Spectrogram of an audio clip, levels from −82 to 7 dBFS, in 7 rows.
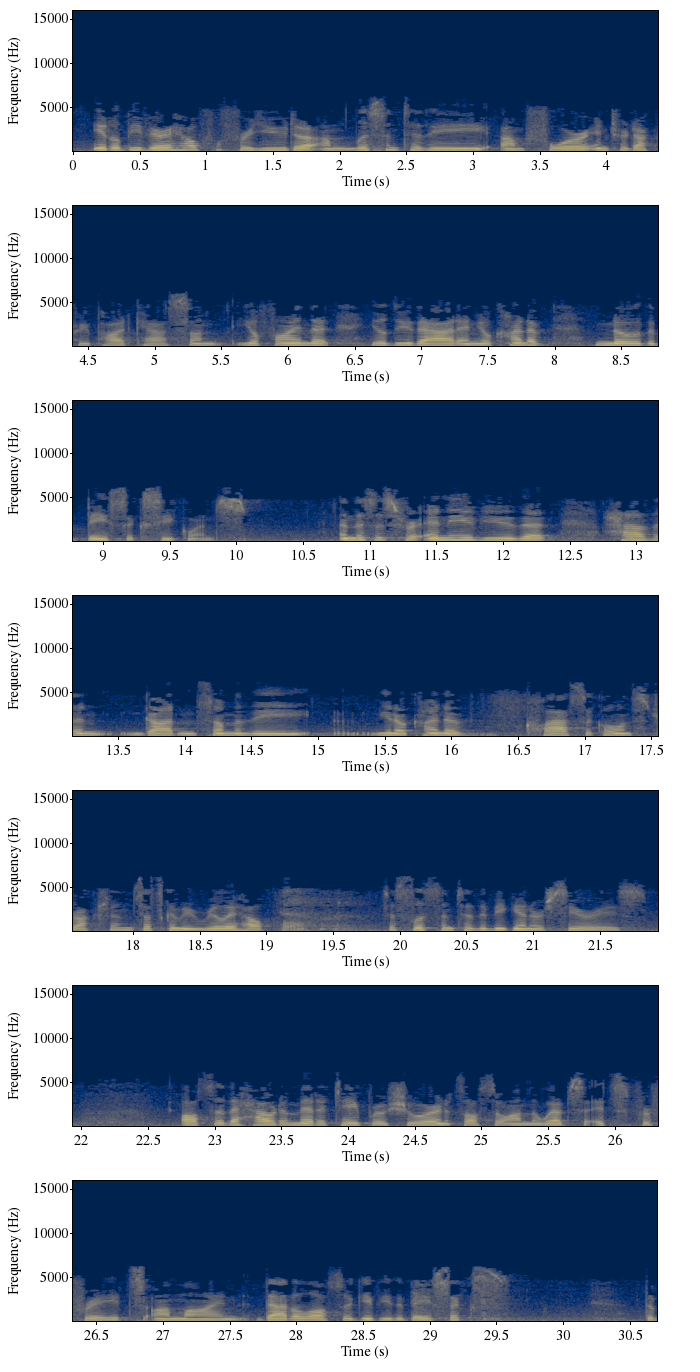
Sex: female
